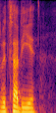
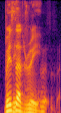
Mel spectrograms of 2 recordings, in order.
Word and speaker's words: Wizardry: wie spricht man das aus? Wizardy? – Wizardry.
